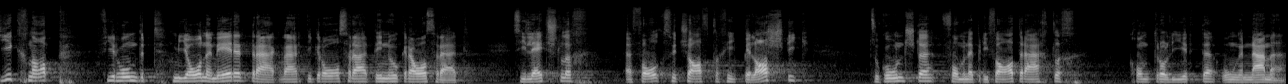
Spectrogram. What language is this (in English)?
Swiss German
